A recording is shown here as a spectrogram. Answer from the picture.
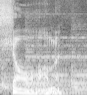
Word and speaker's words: Seam: The name Seam, pronounced Sham. Then why do you write it like Seam?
